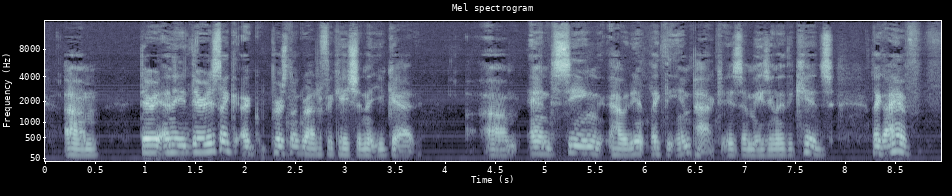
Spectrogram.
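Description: Using ordinary pitch variation, a man talks at a fairly quick pace. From Northern Ontario, Canada (Sudbury); Ontario. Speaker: oboe player; podcast guest. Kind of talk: casual interview chat. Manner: hesitant with many fillers. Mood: relaxed, storytelling. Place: home room. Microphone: studio mic.

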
